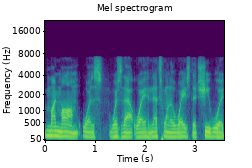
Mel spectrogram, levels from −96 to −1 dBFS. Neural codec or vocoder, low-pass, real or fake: codec, 16 kHz, 2 kbps, FunCodec, trained on Chinese and English, 25 frames a second; 7.2 kHz; fake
